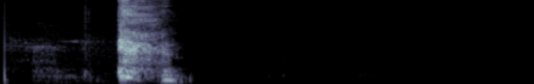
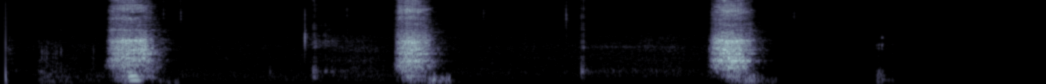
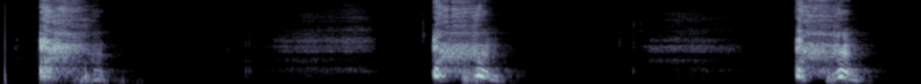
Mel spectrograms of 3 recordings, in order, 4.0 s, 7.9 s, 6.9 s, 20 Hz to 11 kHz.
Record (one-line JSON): {"cough_length": "4.0 s", "cough_amplitude": 29651, "cough_signal_mean_std_ratio": 0.22, "exhalation_length": "7.9 s", "exhalation_amplitude": 28948, "exhalation_signal_mean_std_ratio": 0.27, "three_cough_length": "6.9 s", "three_cough_amplitude": 31488, "three_cough_signal_mean_std_ratio": 0.34, "survey_phase": "beta (2021-08-13 to 2022-03-07)", "age": "18-44", "gender": "Male", "wearing_mask": "No", "symptom_diarrhoea": true, "smoker_status": "Ex-smoker", "respiratory_condition_asthma": false, "respiratory_condition_other": false, "recruitment_source": "REACT", "submission_delay": "1 day", "covid_test_result": "Negative", "covid_test_method": "RT-qPCR"}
